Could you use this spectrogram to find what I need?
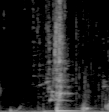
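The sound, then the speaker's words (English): A quick sip of London tap water from a glass: a soft wet slurp with a small clink, followed by a faint swallow. “Another sip of delicious water.”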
